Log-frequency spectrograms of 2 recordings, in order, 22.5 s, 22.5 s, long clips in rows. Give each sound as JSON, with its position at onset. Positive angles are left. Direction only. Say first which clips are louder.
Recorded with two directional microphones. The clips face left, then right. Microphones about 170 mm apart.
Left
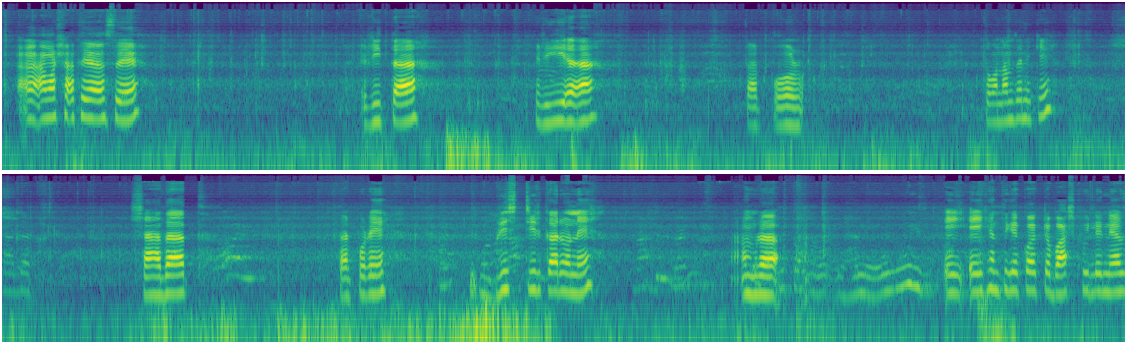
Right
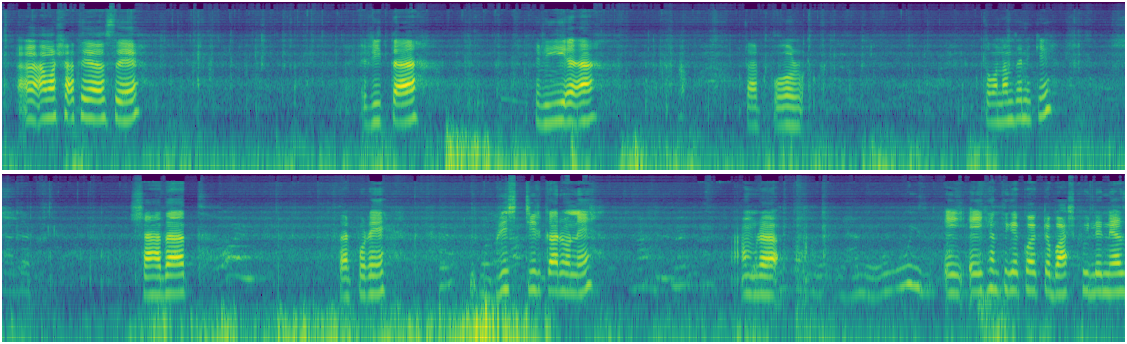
{"t": 0.1, "sound": "speech", "louder": "even", "side_deg": 10}
{"t": 3.6, "sound": "a woman's voice", "louder": "left 1 dB", "side_deg": 20}
{"t": 5.3, "sound": "speech", "louder": "left 1 dB", "side_deg": 15}
{"t": 7.4, "sound": "speech", "louder": "left 1 dB", "side_deg": 15}
{"t": 9.8, "sound": "speech", "louder": "even", "side_deg": 10}
{"t": 12.6, "sound": "a woman's voice", "louder": "left 1 dB", "side_deg": 20}
{"t": 14.6, "sound": "speech", "louder": "even", "side_deg": 15}
{"t": 16.1, "sound": "a woman's voice", "louder": "left 3 dB", "side_deg": 20}
{"t": 18.5, "sound": "speech", "louder": "left 2 dB", "side_deg": 35}
{"t": 20.7, "sound": "speech", "louder": "left 1 dB", "side_deg": 15}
